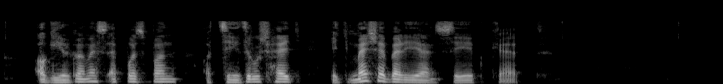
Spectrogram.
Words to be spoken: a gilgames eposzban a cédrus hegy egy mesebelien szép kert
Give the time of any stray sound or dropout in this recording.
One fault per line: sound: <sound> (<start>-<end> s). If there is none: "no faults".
no faults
